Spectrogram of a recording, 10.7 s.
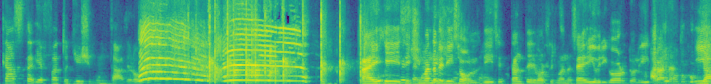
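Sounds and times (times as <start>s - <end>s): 
speech: 0.1s - 4.5s, 5.4s - 10.6s
hands clapping: 2.8s - 5.9s.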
